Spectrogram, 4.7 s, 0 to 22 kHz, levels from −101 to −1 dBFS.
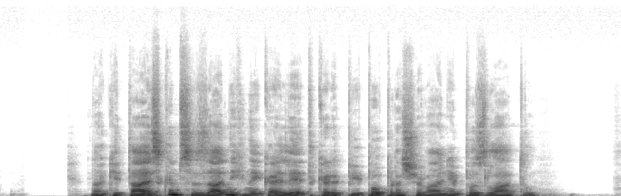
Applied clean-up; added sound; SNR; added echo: none; none; none; reverberation time 0.2 s.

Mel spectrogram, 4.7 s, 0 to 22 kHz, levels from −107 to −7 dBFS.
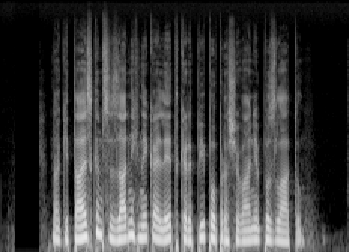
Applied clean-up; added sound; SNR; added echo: none; none; none; none.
